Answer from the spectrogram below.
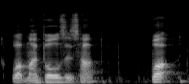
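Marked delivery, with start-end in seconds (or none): none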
